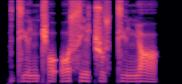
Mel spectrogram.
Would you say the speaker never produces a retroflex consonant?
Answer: no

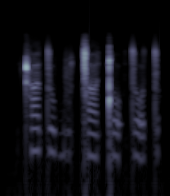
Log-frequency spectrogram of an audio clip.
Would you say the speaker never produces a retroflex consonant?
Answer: no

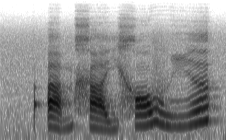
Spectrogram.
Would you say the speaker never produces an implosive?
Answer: yes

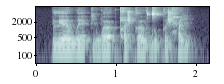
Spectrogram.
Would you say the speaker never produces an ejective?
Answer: no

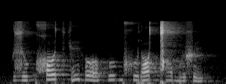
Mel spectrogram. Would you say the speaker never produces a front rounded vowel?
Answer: no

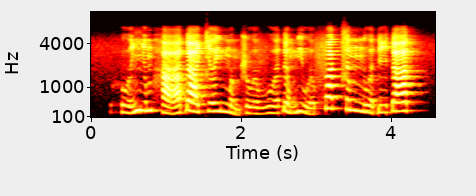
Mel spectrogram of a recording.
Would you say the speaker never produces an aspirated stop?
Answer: yes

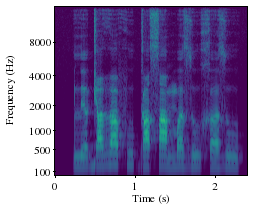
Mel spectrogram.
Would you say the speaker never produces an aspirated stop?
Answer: yes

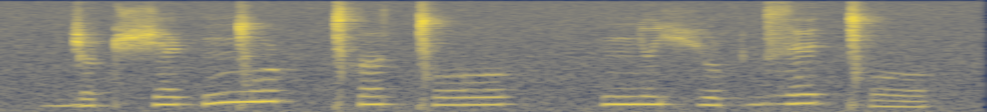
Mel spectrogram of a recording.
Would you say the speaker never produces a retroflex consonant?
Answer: no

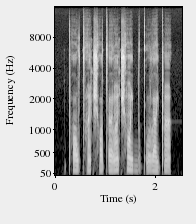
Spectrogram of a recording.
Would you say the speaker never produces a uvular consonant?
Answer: yes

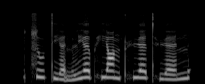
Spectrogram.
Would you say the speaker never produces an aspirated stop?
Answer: no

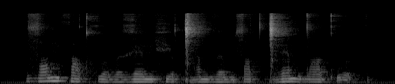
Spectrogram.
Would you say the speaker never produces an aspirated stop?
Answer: yes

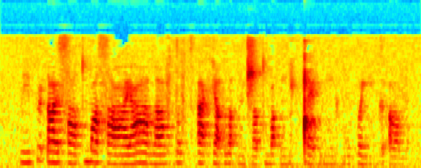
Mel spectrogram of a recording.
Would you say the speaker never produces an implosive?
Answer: yes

